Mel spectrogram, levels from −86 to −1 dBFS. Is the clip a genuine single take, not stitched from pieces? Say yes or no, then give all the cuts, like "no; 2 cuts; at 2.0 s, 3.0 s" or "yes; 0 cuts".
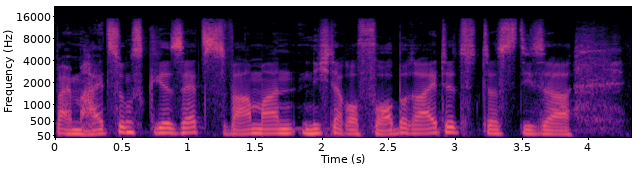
yes; 0 cuts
